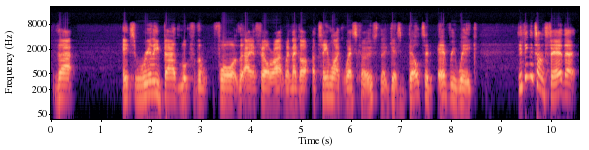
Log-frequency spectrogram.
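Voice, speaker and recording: A male podcast host with a broad Australian accent chats casually about footy in a blokey, repetitive way. His voice sits at a middling pitch, and the recording is dull and lo-fi. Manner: blokey, repeats phrases. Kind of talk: casual football chat.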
